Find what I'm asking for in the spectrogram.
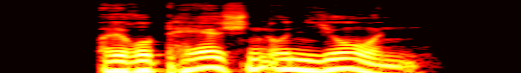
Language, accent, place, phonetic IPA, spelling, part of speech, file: German, Germany, Berlin, [ʔɔɪ̯ʁoˌpɛːɪʃn̩ ʔuˈni̯oːn], Europäischen Union, proper noun, De-Europäischen Union.ogg
- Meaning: 1. genitive singular of Europäische Union 2. dative singular of Europäische Union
